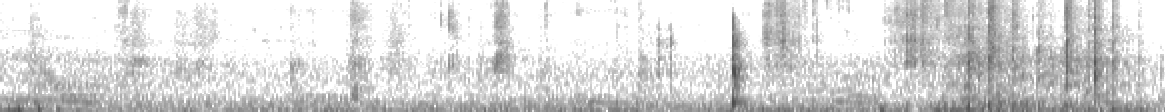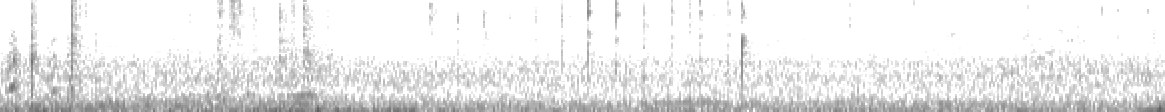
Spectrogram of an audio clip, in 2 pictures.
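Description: A Diyarbakir White pigeon flying outdoors: faint, scattered wing flaps and clatters with occasional coos nearby, quiet and somewhat distant.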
